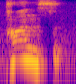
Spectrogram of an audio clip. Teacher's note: पूरी जो आवाज़ है, पूरा जो स्वर है, वो स्वर नाक से निकलता दिखाई देगा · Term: अनुनासिक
